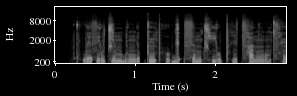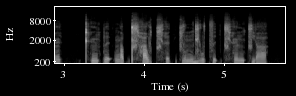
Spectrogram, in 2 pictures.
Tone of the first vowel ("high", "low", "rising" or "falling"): low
